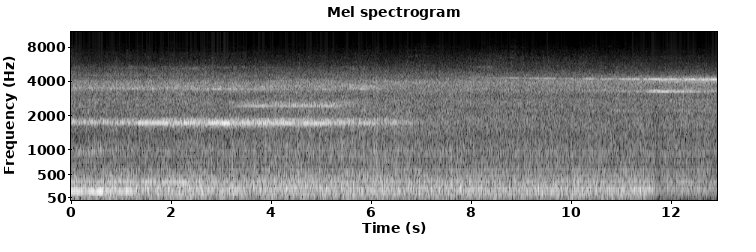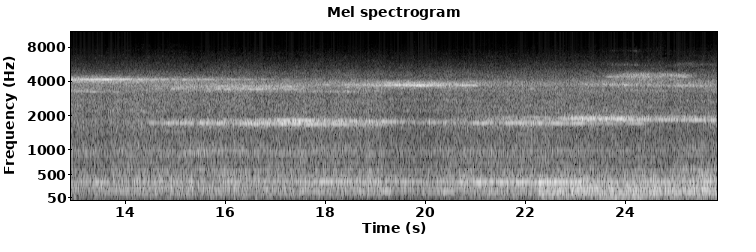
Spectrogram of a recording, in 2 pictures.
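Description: Freight train's tank cars and covered hoppers rolling past on curved track: a steady rumble of wheels on rail, with high-pitched wheel squeals that come and go.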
